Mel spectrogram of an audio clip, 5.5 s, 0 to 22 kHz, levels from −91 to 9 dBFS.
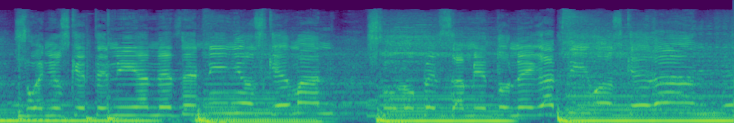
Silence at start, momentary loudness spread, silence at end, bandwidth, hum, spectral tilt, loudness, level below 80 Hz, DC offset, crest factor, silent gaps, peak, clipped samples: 0 s; 3 LU; 0 s; 16 kHz; none; -4.5 dB/octave; -11 LUFS; -18 dBFS; 0.9%; 10 dB; none; 0 dBFS; under 0.1%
